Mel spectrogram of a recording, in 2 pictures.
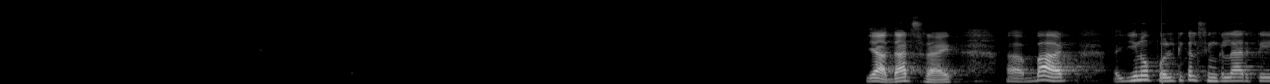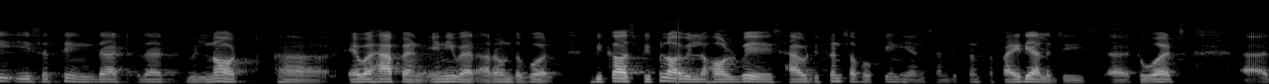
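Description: At 11.62 s, after "but you know", and 19.47 s, after "the world because people", a block of digital silence about 11 ms cuts in, fitting a 512-sample buffer not filled in time. Unlike a faded dropout, its edges jump straight to silence, giving a sharp tick.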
